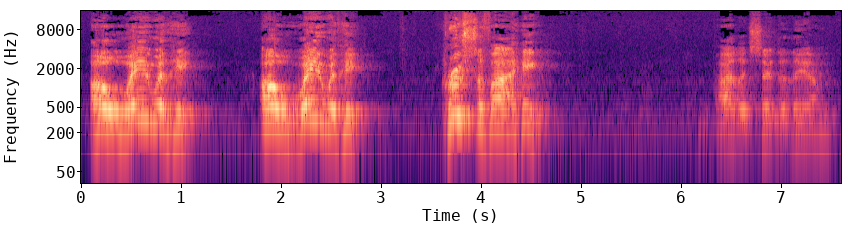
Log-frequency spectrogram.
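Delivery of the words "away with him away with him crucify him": loud, demanding crowd chant; crowd crying out. Retold or imitated. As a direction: shout it like an angry mob. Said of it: "cried out".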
